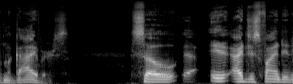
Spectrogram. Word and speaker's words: McGivers: He actually mispronounces her name. He says, "Get me the ship's historian, Lieutenant McGivers." And Spock corrects him and says MacGyver's.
